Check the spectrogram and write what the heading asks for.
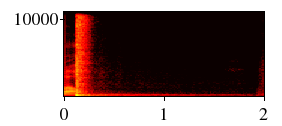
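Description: One stroke of bass drum and closed hi-hat together on a drum kit, the last note of a slowly played beat of a half-time shuffle groove; the low drum tone rings out and fades over about a second and a half.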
